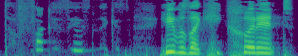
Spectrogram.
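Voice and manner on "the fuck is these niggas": very soft, high, quick disbelief; hushed, squeaky incredulous aside; imitated bewilderment. Two dudes lock eyes across the crowd, imitated hushed bewilderment. Stunned men trade looks.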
